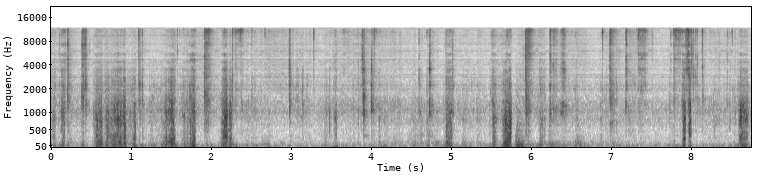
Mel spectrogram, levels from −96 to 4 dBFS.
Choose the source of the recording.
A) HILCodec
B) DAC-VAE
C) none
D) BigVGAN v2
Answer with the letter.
A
